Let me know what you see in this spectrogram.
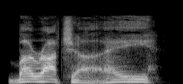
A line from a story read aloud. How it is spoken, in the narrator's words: he sneered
